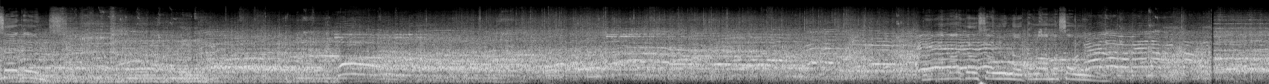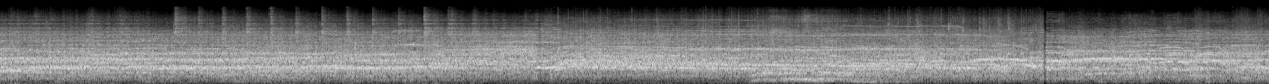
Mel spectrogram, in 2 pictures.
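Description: A large crowd cheers and shouts in an echoing hall.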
